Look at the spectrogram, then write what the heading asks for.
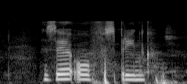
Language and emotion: Russian, neutral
